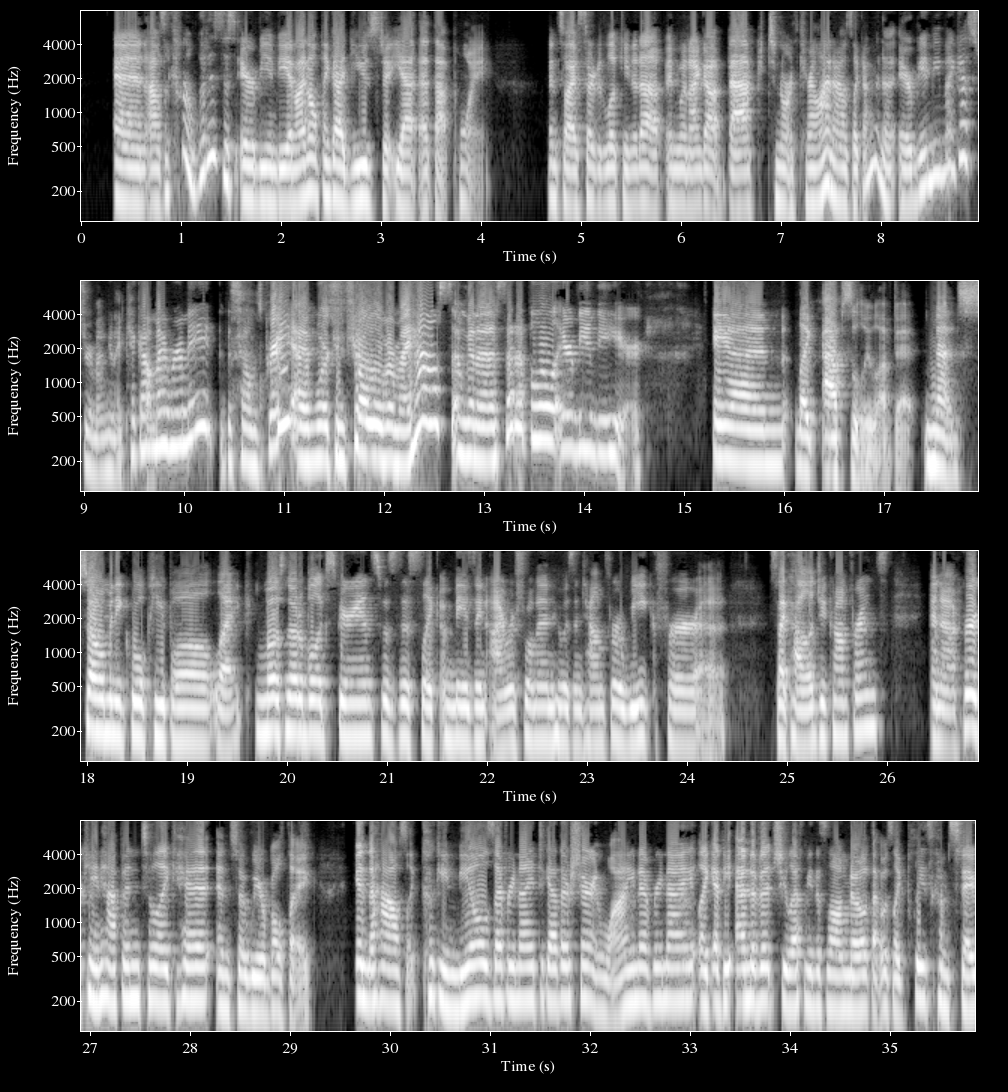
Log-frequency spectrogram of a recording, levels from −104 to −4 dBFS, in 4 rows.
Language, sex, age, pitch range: English, female, 20-39, 160-205 Hz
